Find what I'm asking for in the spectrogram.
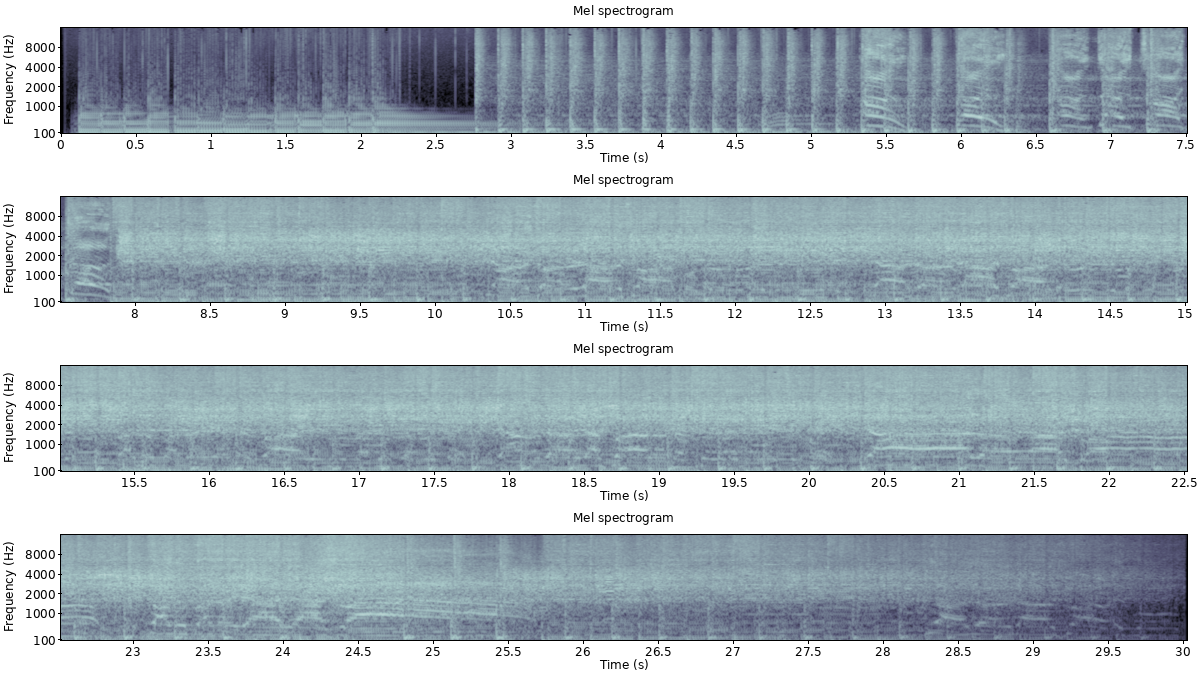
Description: Street punk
